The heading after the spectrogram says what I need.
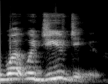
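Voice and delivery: ordinary delivery, nothing marked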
